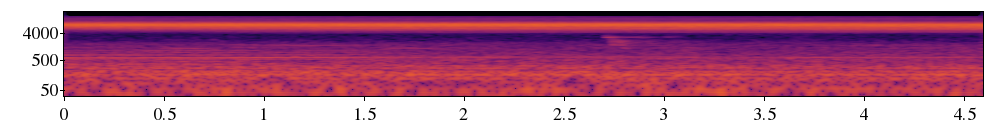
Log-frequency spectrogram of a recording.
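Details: Cicadas at Lake Kamo, Sado City, Niigata Prefecture, Japan, in a dense, unbroken high-pitched hiss that holds steady throughout, with a faint low hum underneath.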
